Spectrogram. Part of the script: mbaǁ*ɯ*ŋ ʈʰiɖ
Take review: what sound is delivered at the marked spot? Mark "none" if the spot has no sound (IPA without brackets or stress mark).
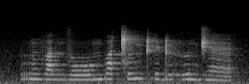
ɯ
